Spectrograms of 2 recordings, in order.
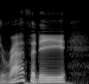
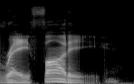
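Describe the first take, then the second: First: It is said as one word, Rafferty. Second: It is said as two parts, Ray Farty. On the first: This is how the parents intend the name. "everyone will understand it as Rafferty" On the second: This is how everyone will actually read the name. "not Ray Farty"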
